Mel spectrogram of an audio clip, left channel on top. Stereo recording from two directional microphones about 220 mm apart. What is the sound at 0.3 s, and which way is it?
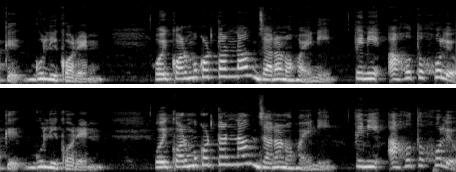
Speech, 80° left.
